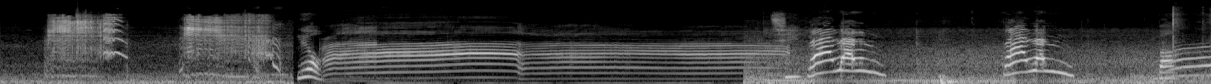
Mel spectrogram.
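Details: Domestic cats making odd, cute, soft and scared sounds: a sustained harmonic wailing meow, then short rising-falling arched mews repeated about every second, with some background noise.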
